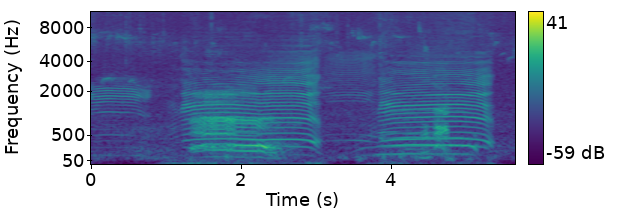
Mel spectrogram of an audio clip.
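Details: Gentle cattle of a herd running to green pastures, two long drawn-out moos, each holding steady and then falling away at the end, the second slightly higher and rougher.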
